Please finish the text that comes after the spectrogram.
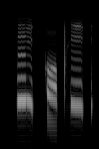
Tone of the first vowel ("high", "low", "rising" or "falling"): high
